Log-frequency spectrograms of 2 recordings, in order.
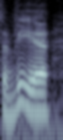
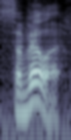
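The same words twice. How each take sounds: First: The double L is said as a Y sound. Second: The double L is said as an L sound. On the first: The speaker calls it right. "now you learn that it's pronounced Sevilla" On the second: The speaker calls it wrong. "I'm pretty stupid and I would have pronounced it Sevilla"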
